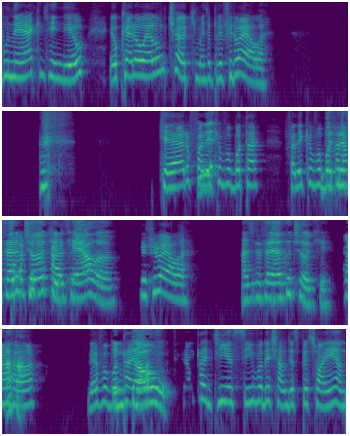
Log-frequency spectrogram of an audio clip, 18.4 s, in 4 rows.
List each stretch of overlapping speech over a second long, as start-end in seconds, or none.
8.9-10.3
